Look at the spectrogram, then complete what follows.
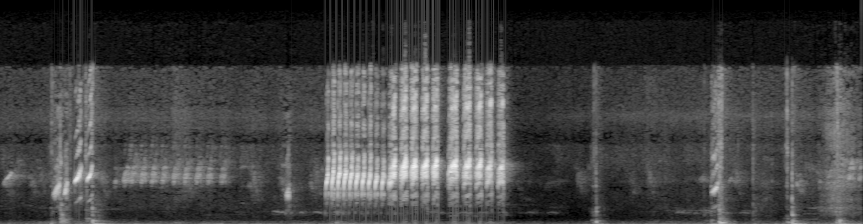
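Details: A flamboyan songbird in full song, chirping and rolling, sings high and thin: sharp chips, a short sustained trill, then a fast rattling burst of about twenty rapid notes, followed by scattered chips.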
